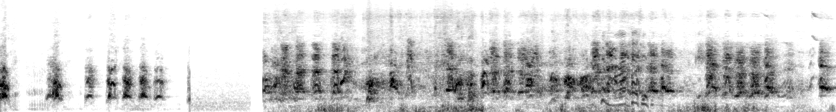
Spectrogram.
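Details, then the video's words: Fighting dogs: several sharp barks at the start, then a brief pause, followed by a long, dense, continuous stretch of snarling, growling and overlapping barks. "Tunog ng NAG-AAWAY NA MGA ASO | Sound of FIGHTING DOGS"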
